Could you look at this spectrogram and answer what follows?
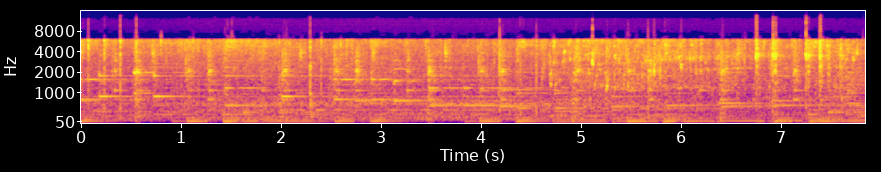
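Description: Water pours steadily into a cooking pot on the stove while a pulao is being prepared, a continuous near trickle and splash with a soft sizzling hiss beneath it, with no talking.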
